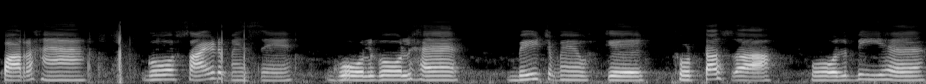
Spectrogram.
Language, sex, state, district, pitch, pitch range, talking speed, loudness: Hindi, female, Punjab, Fazilka, 195 Hz, 190-210 Hz, 110 wpm, -15 LUFS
